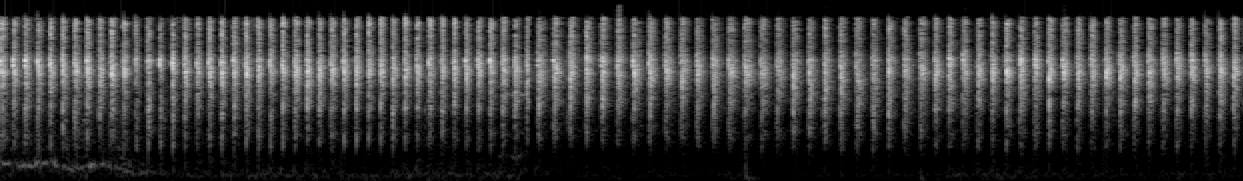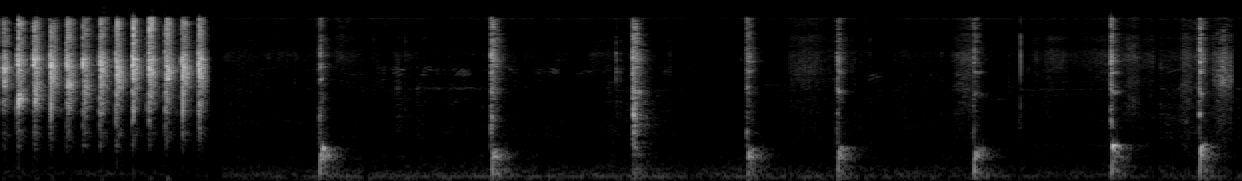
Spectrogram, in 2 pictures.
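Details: Shockwave therapy device in operation during real treatment for chronic pain (groin, sciatica, lower back, cervical, muscular): rapid steady rattling taps over a hiss, then slower single thuds about once a second.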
